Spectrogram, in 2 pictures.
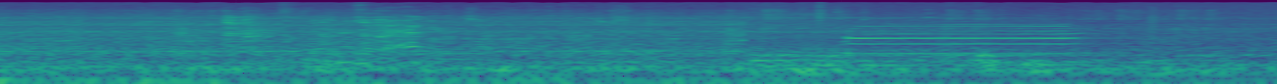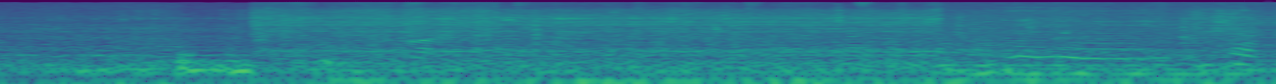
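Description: Steady low rumble of a passenger train running, heard inside the carriage, with one horn blast about a second long a little over four seconds in.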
